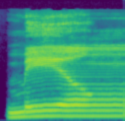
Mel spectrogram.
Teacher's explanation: মিম নুন জের মেয়ং, ইকফা গুন্না, নুন সাকিনের পরে ইকফার হরফ শিন আসছে, তাই এই নুনকে নাকের ভিতরে লুকাইয়া গুন্নার সহিত পড়ব।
